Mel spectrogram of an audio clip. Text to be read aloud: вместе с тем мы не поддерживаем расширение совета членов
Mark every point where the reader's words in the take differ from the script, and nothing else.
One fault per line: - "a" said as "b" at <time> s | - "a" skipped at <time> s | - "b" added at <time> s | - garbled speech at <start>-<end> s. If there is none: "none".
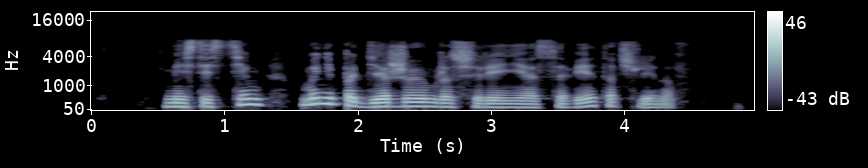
none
